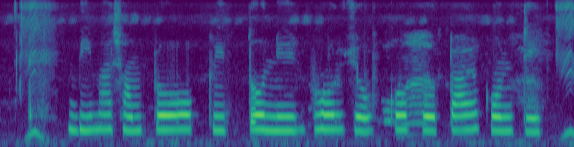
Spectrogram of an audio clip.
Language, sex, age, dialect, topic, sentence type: Bengali, female, 18-24, Rajbangshi, banking, question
